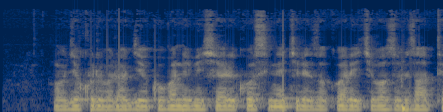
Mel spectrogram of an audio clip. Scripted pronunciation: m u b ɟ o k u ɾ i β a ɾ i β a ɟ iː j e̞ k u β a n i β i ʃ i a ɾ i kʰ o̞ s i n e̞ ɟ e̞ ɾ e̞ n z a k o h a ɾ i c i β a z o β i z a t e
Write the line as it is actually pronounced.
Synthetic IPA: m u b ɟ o k u ɾ i β a ɾ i β a ɟ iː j e̞ k u β a n i β i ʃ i a ɾ i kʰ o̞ s i n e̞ c e̞ ɾ e̞ z a k o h a ɾ i c i β a z o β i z a t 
